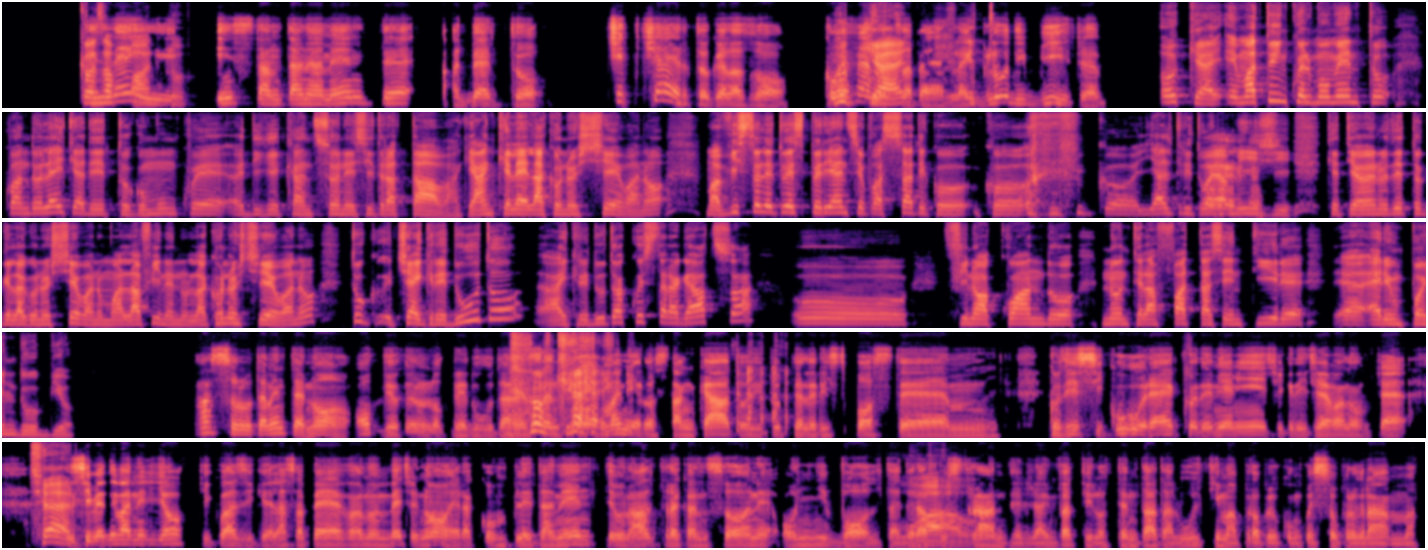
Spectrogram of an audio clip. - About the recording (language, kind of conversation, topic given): Italian, podcast, Quale canzone ti fa sentire a casa?
- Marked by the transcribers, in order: laughing while speaking: "Okay"; chuckle; tapping; laughing while speaking: "conoscevano"; laughing while speaking: "Okay"; laugh; laughing while speaking: "sicure"; other background noise; "cioè" said as "ceh"; "proprio" said as "propio"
